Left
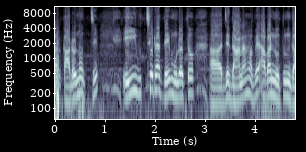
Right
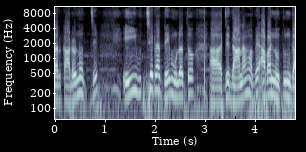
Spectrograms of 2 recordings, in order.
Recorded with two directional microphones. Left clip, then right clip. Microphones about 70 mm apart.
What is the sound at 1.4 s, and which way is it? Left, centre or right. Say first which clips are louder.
Speech: left 3 dB; centre.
